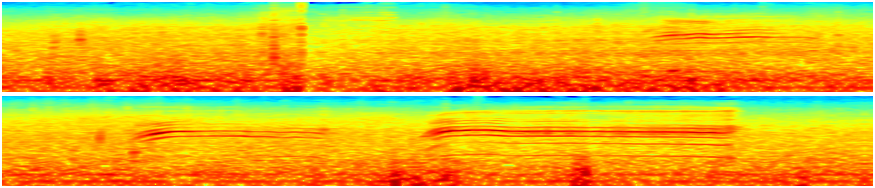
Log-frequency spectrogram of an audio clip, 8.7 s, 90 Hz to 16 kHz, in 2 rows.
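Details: Ear-tipped stray cats being fed outdoors on a day of strong wind; three drawn-out harmonic meows, rising then level or slightly falling, near 3.3, 5.1 and 6.6–8 seconds, over steady low wind rumble and a sharp knock.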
